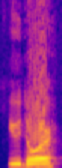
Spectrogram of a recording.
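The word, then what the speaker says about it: ὕδωρ: So this upsilon, when you accent it, you can ask anybody who speaks Greek, it becomes the hu. You'll see it like written like in the word. So we pronounce like hydro or hudor.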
